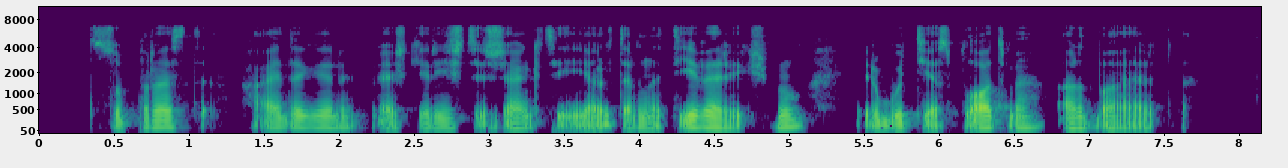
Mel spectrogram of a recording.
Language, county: Lithuanian, Vilnius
